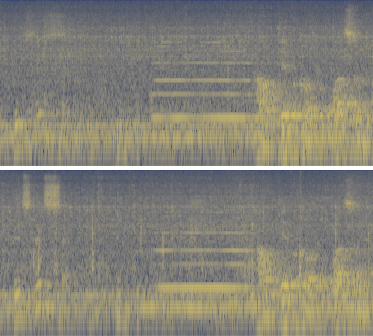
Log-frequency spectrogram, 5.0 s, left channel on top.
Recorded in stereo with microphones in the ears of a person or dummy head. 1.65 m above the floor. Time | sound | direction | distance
0.2 | a man speaking | 65° right (ahead or behind) | 0.9 m
2.0 | a flute | 45° left (ahead or behind) | 6.5 m
3.4 | a man speaking | 5° left (ahead or behind) | 6 m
